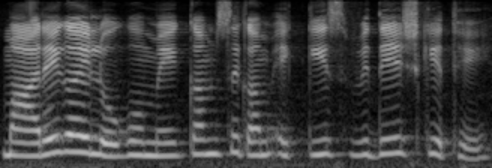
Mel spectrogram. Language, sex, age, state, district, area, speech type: Hindi, female, 30-45, Madhya Pradesh, Bhopal, urban, read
